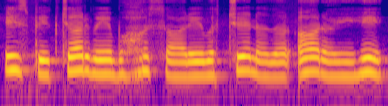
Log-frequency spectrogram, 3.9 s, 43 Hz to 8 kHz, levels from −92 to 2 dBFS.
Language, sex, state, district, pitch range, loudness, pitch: Hindi, female, Madhya Pradesh, Bhopal, 195-240 Hz, -14 LUFS, 210 Hz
